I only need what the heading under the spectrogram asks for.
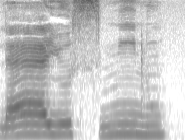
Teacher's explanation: جو ہماری کسرہ ہے اسے مجہول نہیں پڑھیں گے. ٹھیک ہے, اور اس پہ کمپلیٹ رولنگ کریں گے یا کے اوپر.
